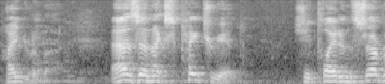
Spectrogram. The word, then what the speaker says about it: Hyderabad: Said it right, Hyderabad.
